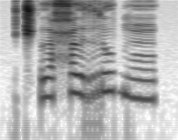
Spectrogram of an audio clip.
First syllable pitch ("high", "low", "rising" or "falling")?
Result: low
